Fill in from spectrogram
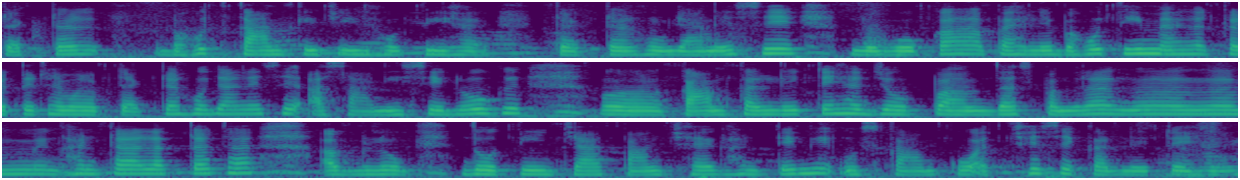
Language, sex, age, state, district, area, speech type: Hindi, female, 45-60, Uttar Pradesh, Chandauli, rural, spontaneous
